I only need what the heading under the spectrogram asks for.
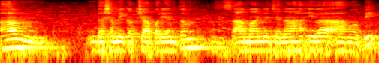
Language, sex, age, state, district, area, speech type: Sanskrit, male, 30-45, Telangana, Hyderabad, urban, spontaneous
